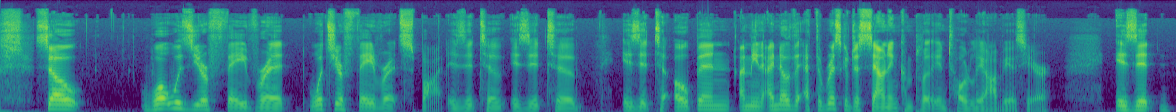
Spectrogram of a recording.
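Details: Adult man who stutters and links his stutter to an injury; real conversational speech with repetitions of words and phrases; stuttering.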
